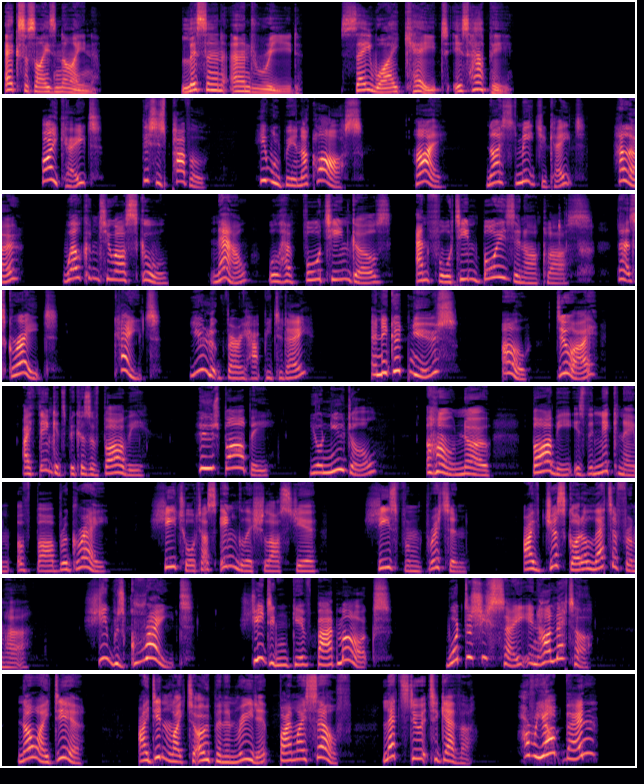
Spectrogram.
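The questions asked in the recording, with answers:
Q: Say why Kate is happy.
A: Because she has just got a letter from Barbie (Barbara Gray), her former English teacher.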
